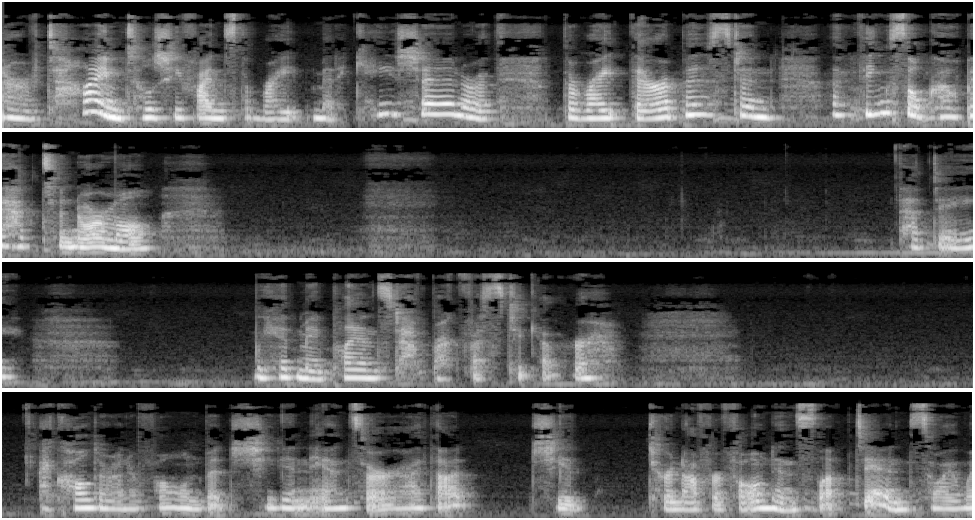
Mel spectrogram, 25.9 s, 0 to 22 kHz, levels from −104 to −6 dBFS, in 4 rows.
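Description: At 1.27 s, fresh audio failed to reach the output device in time, so it played its previous block once more, a repeated buffer. The doubled piece lasts about 5.3 ms, which fits a 256-sample buffer, and it sounds twice in a row with an abrupt seam at the repeat. Because the block is so short, the fault comes across as a click or brief buzz rather than an audible stutter.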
